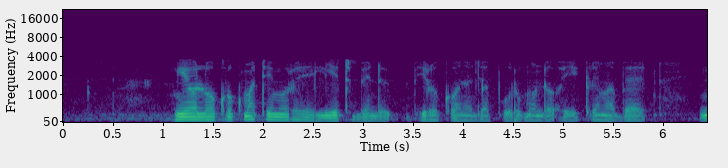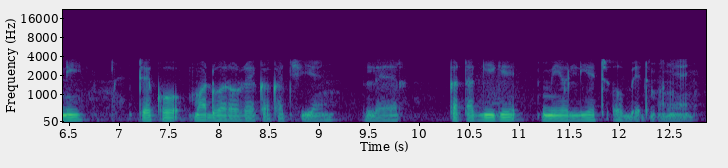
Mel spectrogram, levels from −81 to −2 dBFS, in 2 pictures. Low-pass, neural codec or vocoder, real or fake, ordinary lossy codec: 3.6 kHz; none; real; none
